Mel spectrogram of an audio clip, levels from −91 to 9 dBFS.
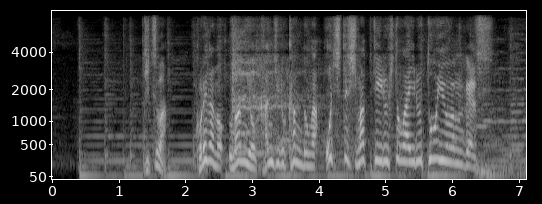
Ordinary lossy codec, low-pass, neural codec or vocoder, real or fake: AAC, 48 kbps; 7.2 kHz; codec, 44.1 kHz, 7.8 kbps, DAC; fake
